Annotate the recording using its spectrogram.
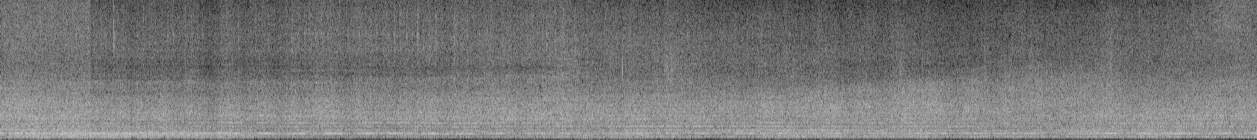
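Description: Grain pours with a rushing hiss from a combine's unloading spout into a trailer.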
